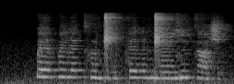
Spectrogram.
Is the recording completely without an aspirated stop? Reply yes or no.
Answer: no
